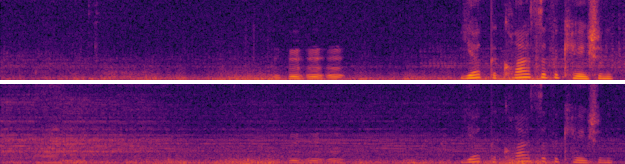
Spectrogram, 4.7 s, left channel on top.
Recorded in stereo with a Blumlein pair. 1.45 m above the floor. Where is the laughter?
30° left.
